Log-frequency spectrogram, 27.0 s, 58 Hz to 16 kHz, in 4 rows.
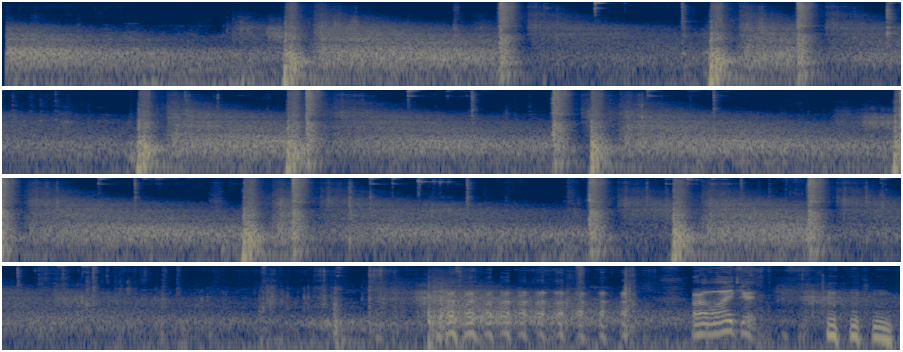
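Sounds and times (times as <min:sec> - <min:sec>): suppressed rifle shots: 0:02.0 - 0:07.0, 0:07.7 - 0:21.1.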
